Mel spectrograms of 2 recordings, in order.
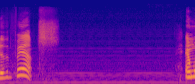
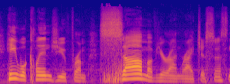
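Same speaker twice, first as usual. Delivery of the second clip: low, softer line with "some" swelling out; stress on SOME; 9 semitones lower, 4 dB quieter than usual. Shown as a demonstration. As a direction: lean hard on "some" as the wrong word. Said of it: "it's not the word some there".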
